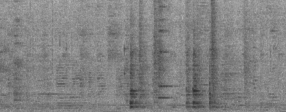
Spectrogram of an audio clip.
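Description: Two short clinks of tableware, chopsticks against a small ceramic dish, about two and three seconds in, over background music and voices.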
